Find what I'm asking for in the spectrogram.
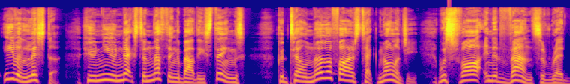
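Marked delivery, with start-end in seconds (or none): none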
